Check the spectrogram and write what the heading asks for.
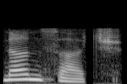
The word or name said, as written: nonesuch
